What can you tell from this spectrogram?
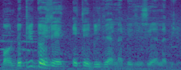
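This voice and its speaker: A low-voiced older man tells his stories in a sit-down interview. His pitch rises and falls widely as he goes. He restarts and repeats himself often. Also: fast talker, a little hiss or hum. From Guinea. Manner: animated storyteller with frequent restarts and repetitions. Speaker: retired sports administrator and guest.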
